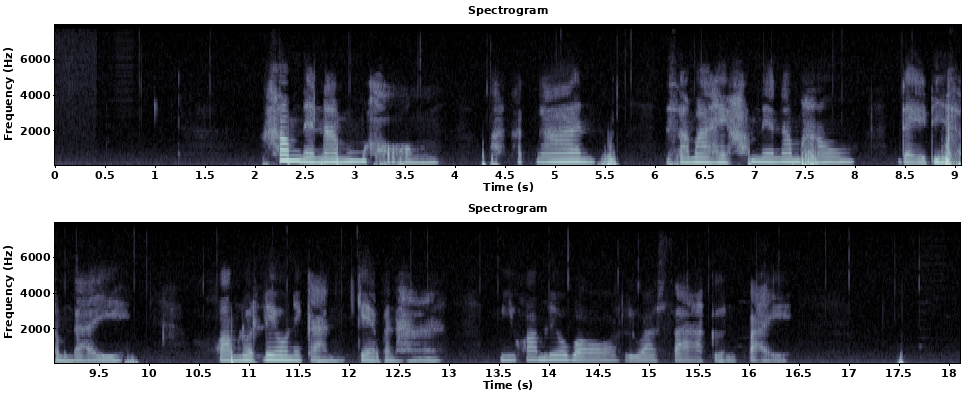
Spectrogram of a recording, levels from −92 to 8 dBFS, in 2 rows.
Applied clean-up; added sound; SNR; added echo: none; none; none; none.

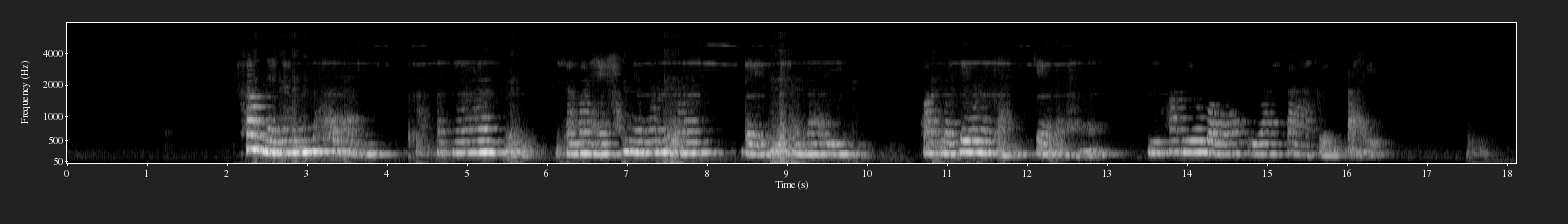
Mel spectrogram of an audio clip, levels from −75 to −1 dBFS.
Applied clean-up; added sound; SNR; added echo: neural separator model SepFormer DNS4.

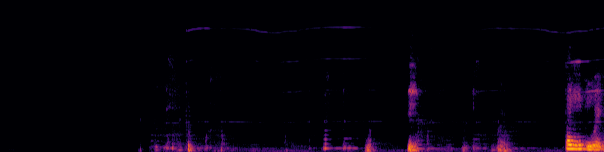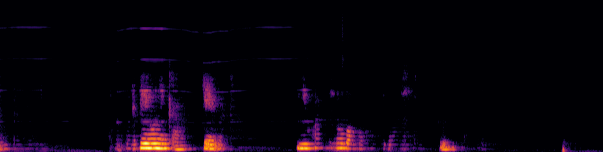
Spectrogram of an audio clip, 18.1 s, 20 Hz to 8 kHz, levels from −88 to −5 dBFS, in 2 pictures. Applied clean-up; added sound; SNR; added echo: neural mask model DeepFilterNet 3.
